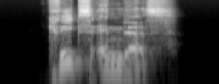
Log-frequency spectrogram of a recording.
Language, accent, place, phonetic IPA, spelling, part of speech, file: German, Germany, Berlin, [ˈkʁiːksˌʔɛndəs], Kriegsendes, noun, De-Kriegsendes.ogg
- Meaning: genitive singular of Kriegsende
